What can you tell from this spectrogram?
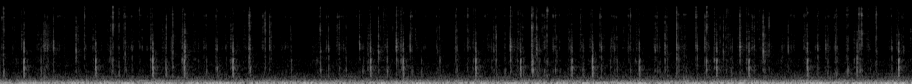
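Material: Plastic.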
